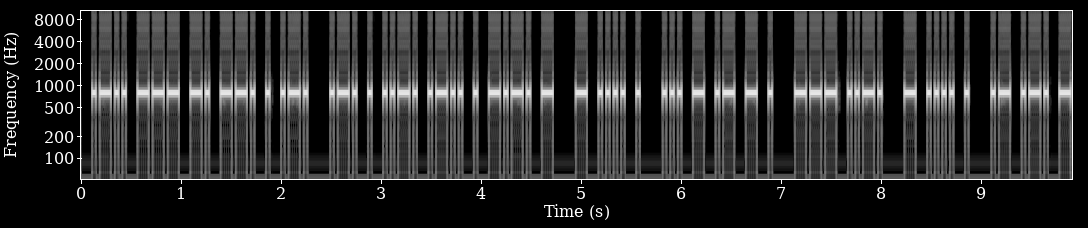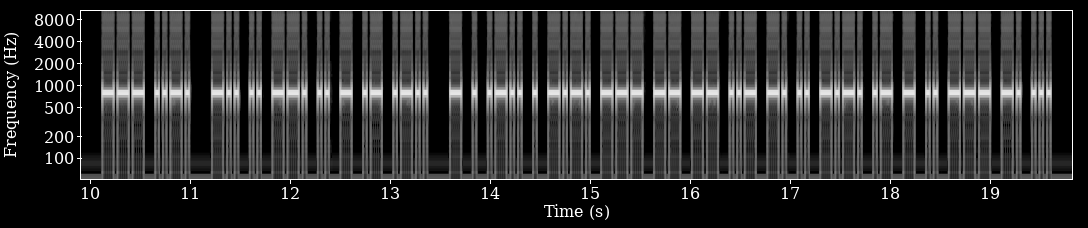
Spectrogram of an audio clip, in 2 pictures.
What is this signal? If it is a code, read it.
Morse code, heard as a keyed tone, about 32 wpm, 800 Hz. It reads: LONGER REFLECT THE STATE OF THE ART OF DIGITAL TELECOMMUNICATIONS
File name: ANGLAIS texte clair 3 vitesse 30 mots minute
